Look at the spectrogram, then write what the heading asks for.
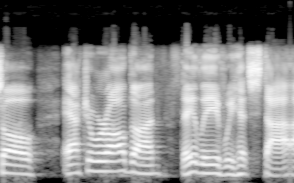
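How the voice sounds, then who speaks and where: Over a quiet background, a man speaks with a Michigan accent. His tone is animated, with ordinary pitch variation. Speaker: repair shop owner and podcast host. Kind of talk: casual podcast conversation. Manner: animated, blunt.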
